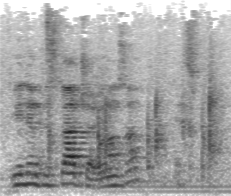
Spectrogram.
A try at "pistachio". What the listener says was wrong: You don't actually say a CH in pistachio. Like pistachio.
